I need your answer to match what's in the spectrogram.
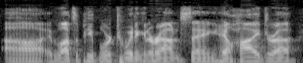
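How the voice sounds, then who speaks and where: An American man giving casual, wry political commentary as a podcast co-host, halting and rambling with a sarcastic bent. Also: mid-range voice, fairly even intonation, fairly bright tone, lo-fi sound.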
